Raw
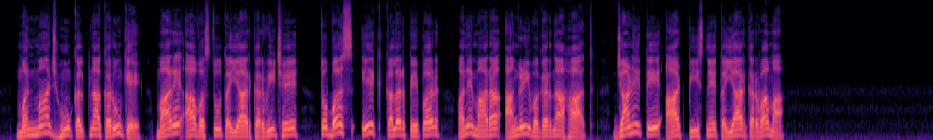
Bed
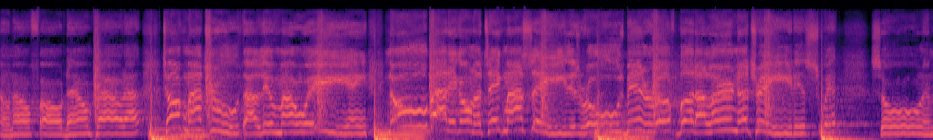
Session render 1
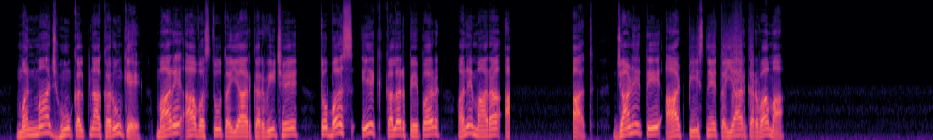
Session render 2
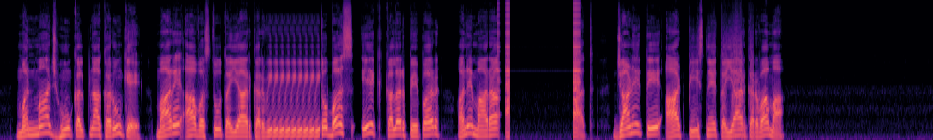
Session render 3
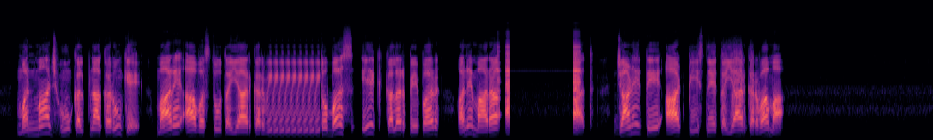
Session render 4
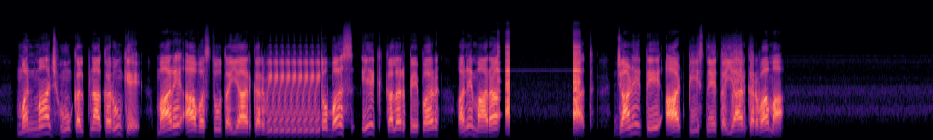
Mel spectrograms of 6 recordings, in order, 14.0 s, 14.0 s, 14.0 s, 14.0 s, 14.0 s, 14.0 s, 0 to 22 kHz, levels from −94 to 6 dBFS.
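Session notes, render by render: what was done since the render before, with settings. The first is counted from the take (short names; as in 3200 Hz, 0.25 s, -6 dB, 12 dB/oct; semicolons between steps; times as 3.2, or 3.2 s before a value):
7.64–8.6 room tone; 10.34–11.34 hard clip -22 dBFS
3.99 stutter in place 0.09 s, 9 plays; 7.46–8.71 sample sorter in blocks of 16 samples
elliptic band-pass 730–4300 Hz, stop band 70 dB
gain +9.5 dB; limiter -3 dBFS, peak gain reduction 1.5 dB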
